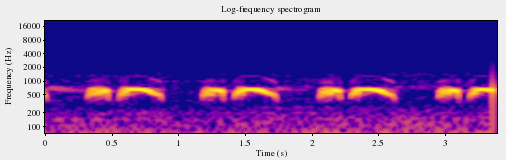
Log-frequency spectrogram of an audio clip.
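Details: Repeated two-part cooing from a spotted dove, a brief soft note then a drawn-out slurred coo, four pairs in quick succession, close and clear.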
